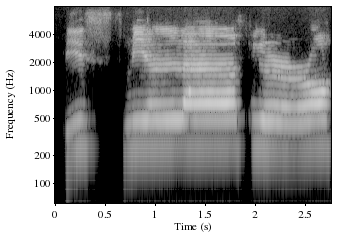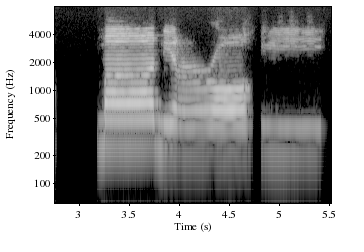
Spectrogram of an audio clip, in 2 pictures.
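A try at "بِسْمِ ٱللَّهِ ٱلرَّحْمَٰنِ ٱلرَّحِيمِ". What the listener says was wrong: Masih agak naik. Hi-nya.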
